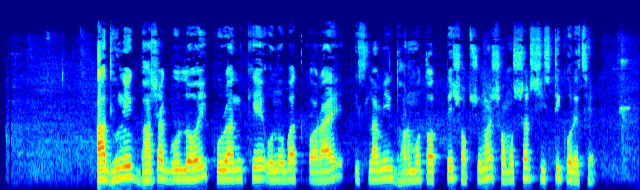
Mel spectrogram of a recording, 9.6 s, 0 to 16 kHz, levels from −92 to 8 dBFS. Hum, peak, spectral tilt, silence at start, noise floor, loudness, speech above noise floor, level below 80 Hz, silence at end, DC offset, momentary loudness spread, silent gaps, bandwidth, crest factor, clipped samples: none; 0 dBFS; -5.5 dB/octave; 1.45 s; -57 dBFS; -25 LUFS; 33 dB; -76 dBFS; 0.2 s; under 0.1%; 12 LU; none; 11 kHz; 26 dB; under 0.1%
